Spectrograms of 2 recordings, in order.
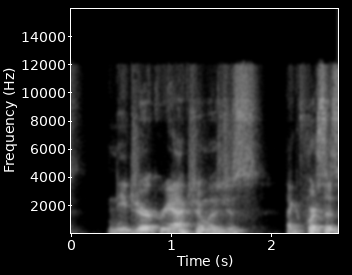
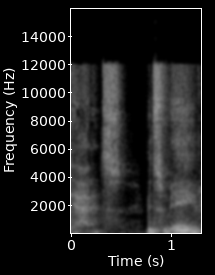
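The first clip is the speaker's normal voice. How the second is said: quiet, secretive, whispered murmur; 13 dB quieter than usual. Retelling a phone call from the hospital, imitating the caller whispering. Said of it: "And he's whispering".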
